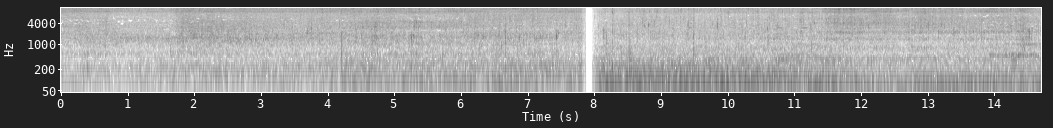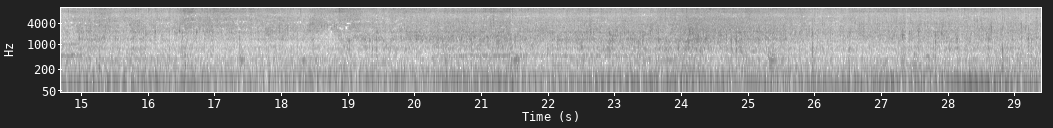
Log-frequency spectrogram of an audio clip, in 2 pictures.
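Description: Pomfret fish frying in hot oil in a kadai, sizzling steadily. The sound cuts out for an instant about eight seconds in.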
